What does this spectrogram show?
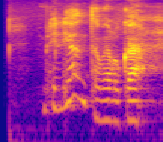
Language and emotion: Russian, sad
